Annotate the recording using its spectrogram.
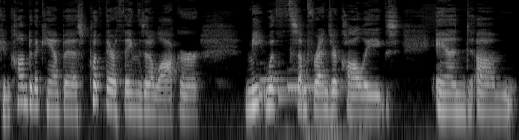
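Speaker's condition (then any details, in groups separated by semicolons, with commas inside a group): No condition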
